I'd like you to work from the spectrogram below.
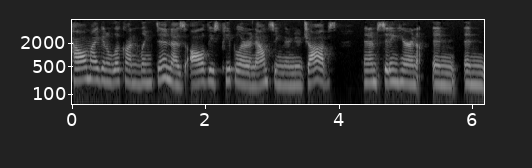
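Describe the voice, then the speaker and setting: At a moderate pace, a woman with an ordinary speaking voice talks at medium pitch, her intonation fairly even and her loudness very even. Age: 30s. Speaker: author. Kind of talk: interview.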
